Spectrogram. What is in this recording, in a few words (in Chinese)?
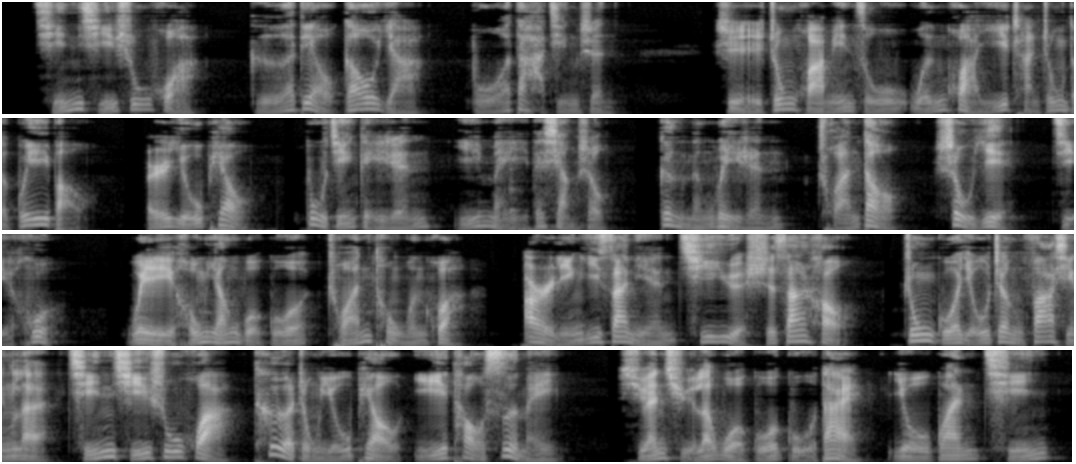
简单旁白试音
